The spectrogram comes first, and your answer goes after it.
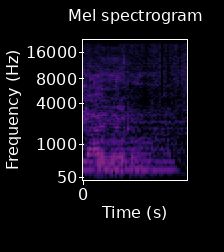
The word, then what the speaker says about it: La Llorona: Yeah, and there's what, La Llorona? How do you say that? La Llorona.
